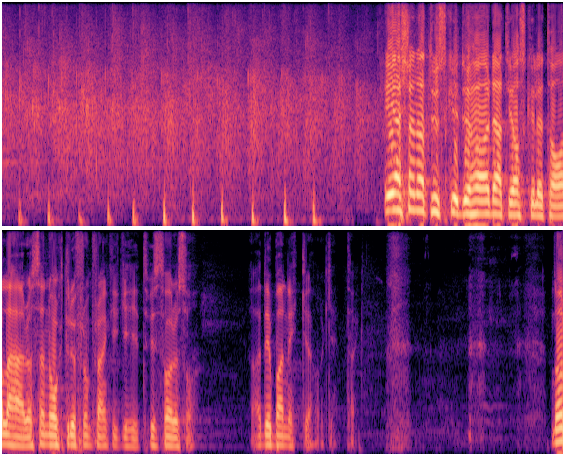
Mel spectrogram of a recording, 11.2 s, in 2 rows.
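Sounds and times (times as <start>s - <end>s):
audience applause: 0.0s - 4.3s
speech: 3.8s - 9.7s, 11.1s - 11.2s.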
